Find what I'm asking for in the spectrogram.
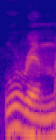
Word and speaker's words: Urim: They would have this Urim, I keep mispronouncing that, Urim and Thummim, embedded within their breastplates, and they would use those to determine what God's will was for a situation or making a decision.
